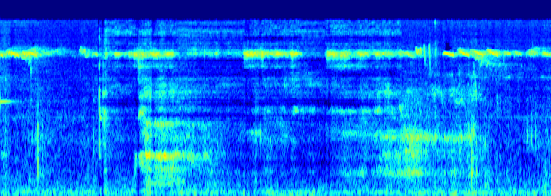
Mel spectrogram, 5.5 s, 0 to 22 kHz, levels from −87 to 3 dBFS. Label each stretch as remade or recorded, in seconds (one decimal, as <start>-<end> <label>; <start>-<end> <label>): 0.0-1.0 recorded; 1.0-4.0 remade; 4.0-5.5 recorded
